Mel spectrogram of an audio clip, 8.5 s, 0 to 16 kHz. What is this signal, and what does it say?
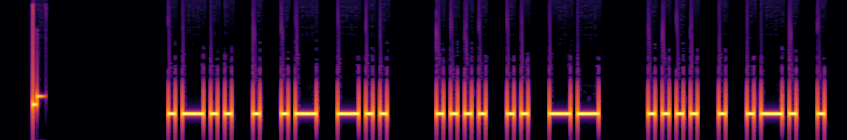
Morse code, heard as a keyed tone, about 17 wpm, 700 Hz. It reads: LEAD HIM HERE
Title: Sentences from Top 1200 Words 17wpm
